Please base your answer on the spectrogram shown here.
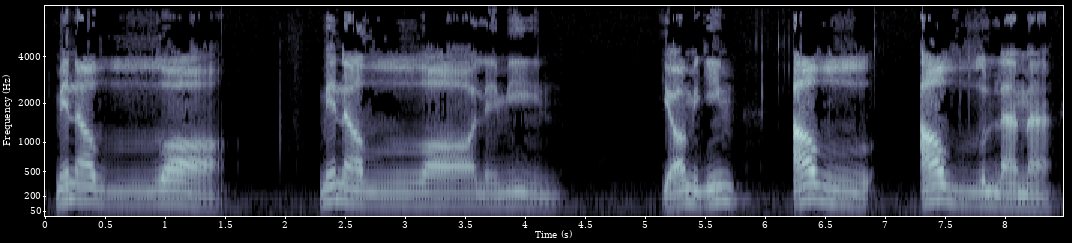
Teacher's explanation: حالا وقتی که حرف ضا رو تلفظ میکنیم دقت کنید، حرف ضا دیگه صفت استطاله نداره، نوک زبان مثل حرف ذال برخورد میکنه به نوک دندانهای صنایعی بالا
